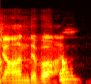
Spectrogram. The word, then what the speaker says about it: Jan de Bont: Is it Jan de Bont or Jan de Bont? Jean de Bont. Jean de Bont.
